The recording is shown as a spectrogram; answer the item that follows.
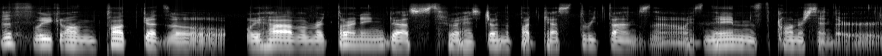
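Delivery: speaking through clenched teeth. Doing the podcast intro as a bit, talking with teeth touching. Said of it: "I don't want to introduce Connor with my teeth touching".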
